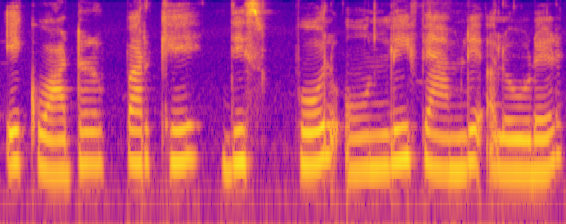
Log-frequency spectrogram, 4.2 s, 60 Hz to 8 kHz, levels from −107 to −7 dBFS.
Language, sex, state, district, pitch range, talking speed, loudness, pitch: Hindi, female, Punjab, Kapurthala, 200-235 Hz, 140 wpm, -21 LUFS, 225 Hz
